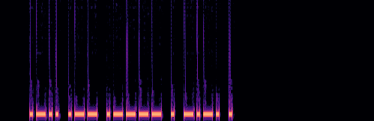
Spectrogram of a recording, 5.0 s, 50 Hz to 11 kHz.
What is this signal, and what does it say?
Morse code, heard as a keyed tone, about 28 wpm, 700 Hz. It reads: LW1ECE
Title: DXCC-100 Call Signs - 6 Characters - Repeated 3x - 28wpm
